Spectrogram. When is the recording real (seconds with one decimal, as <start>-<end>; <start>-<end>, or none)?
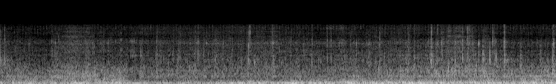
0.0-1.3; 2.5-5.6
